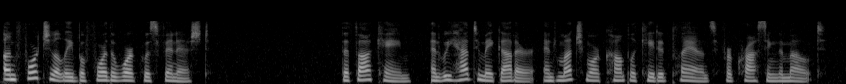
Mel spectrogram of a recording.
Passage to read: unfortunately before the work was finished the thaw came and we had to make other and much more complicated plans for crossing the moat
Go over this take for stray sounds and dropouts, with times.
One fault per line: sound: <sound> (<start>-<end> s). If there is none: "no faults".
no faults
